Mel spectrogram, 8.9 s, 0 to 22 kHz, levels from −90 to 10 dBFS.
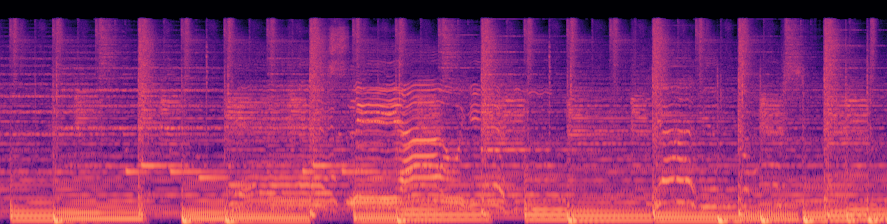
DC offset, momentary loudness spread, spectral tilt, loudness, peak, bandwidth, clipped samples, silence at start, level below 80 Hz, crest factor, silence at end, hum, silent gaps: under 0.1%; 5 LU; -5 dB/octave; -13 LUFS; 0 dBFS; 16 kHz; under 0.1%; 0 s; -20 dBFS; 12 dB; 0 s; none; none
